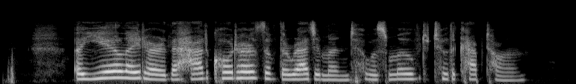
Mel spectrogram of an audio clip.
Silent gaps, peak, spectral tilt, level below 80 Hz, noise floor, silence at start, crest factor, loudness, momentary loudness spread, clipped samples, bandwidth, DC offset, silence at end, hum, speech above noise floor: none; -4 dBFS; -4.5 dB/octave; -60 dBFS; -46 dBFS; 0.1 s; 16 dB; -18 LUFS; 13 LU; under 0.1%; 8 kHz; under 0.1%; 0.5 s; none; 28 dB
